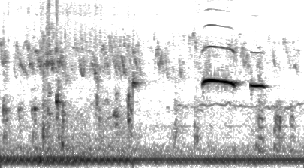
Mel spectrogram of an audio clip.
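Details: Faint mixed bird chatter gives way to a loud, drawn-out level whistle and a short echoing second note from a red-winged tinamou (perdiz), with a steady low hum throughout.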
